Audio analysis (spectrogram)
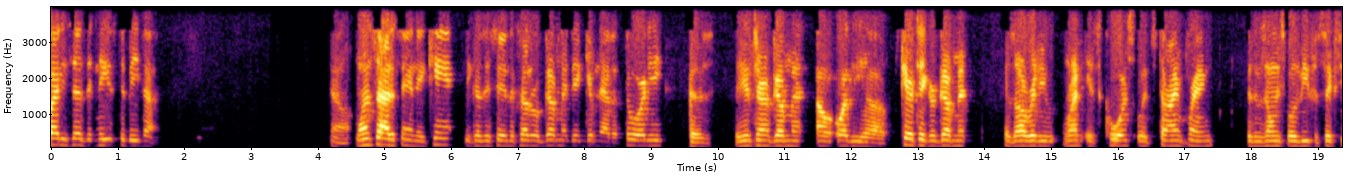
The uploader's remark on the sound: TNTSuperfantastic Conference Call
